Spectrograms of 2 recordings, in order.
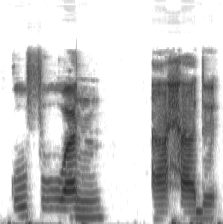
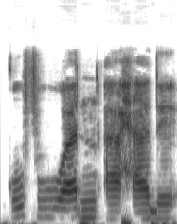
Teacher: Kufuan ahad ada jeda di sana maka itu kurang tepat. Jadi dibaca mengalir namun bunyi nun sukun dibaca dengan jelas.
